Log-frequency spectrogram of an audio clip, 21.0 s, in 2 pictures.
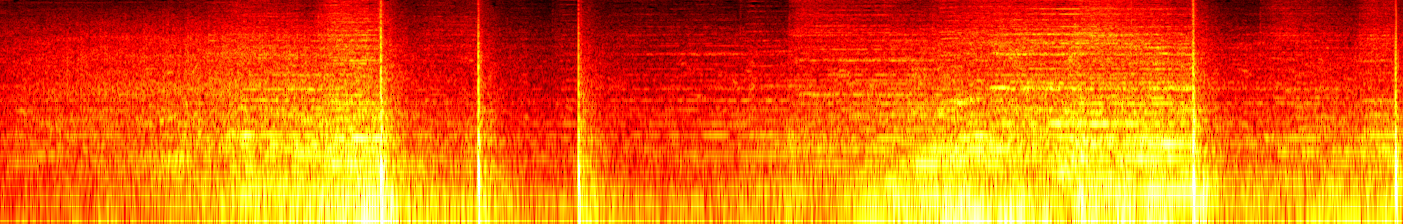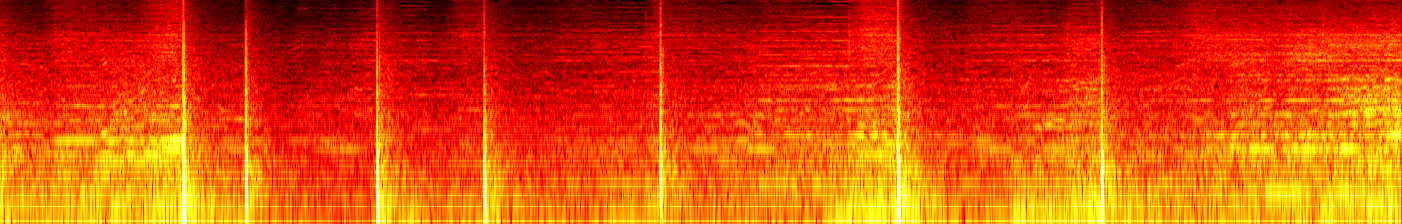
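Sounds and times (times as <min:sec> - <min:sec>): music: 0:00.0 - 0:21.0
fireworks bursting: 0:00.4 - 0:05.0, 0:08.2 - 0:16.0, 0:16.9 - 0:17.8, 0:18.4 - 0:19.6.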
